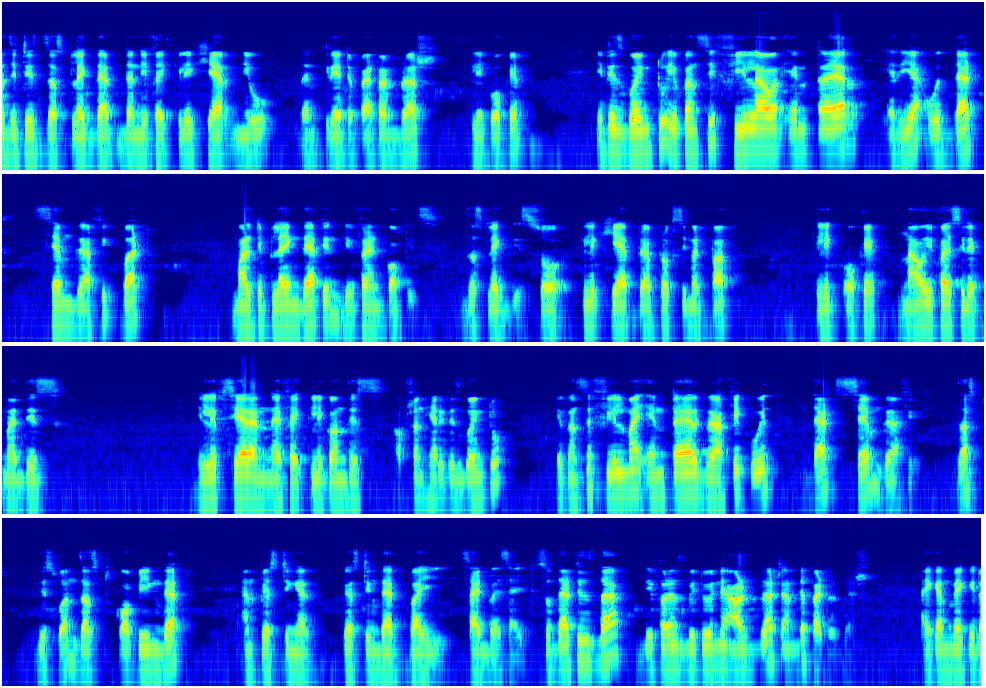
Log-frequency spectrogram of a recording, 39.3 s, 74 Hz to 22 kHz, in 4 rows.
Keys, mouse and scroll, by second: 36.2-37.9 scroll down 1.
